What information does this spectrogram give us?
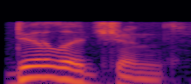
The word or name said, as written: diligent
